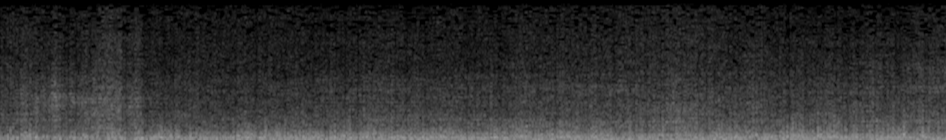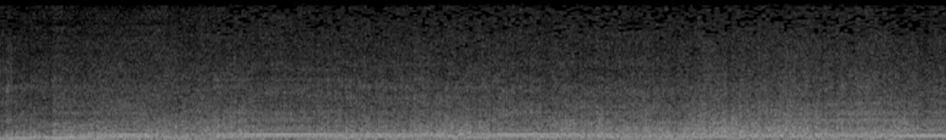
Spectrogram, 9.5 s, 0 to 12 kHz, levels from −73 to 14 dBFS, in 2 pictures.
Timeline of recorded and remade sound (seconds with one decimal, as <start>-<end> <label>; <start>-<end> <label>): 0.0-4.9 recorded; 4.9-5.8 remade; 5.8-9.5 recorded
